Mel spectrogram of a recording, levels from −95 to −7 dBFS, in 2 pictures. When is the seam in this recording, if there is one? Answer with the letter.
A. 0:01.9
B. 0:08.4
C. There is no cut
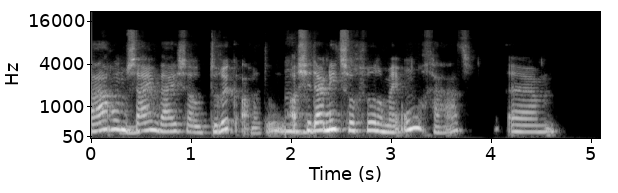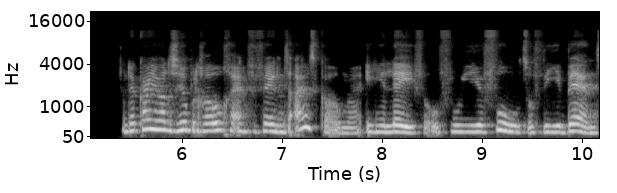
A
